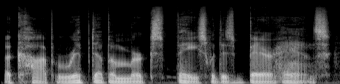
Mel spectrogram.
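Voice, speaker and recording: A man voicing a grim, controlled masked vigilante detective in a video game, speaking tersely and deliberately in a husky low growl. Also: steady tone, dry recording, studio quality. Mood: analytical. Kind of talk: video game voice acting, terse investigative lines.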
